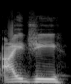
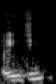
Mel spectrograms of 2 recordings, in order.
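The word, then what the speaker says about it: Eiji: Legend of Zelda producer IG Aluma IG I think IG is that how you say it IG auma is it ag ag there you go that I knew it was wrong Ag auma and game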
